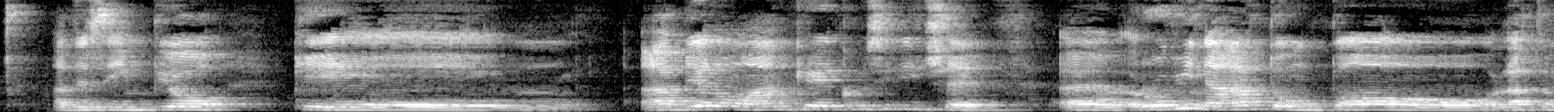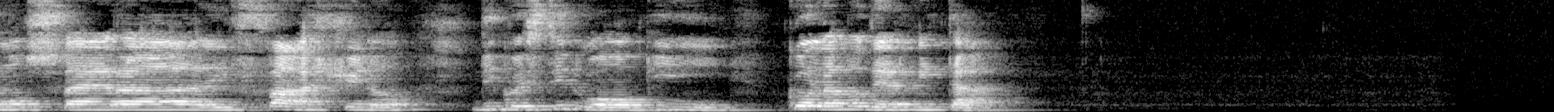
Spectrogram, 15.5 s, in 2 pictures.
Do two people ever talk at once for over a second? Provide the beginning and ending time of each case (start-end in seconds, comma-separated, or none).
none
